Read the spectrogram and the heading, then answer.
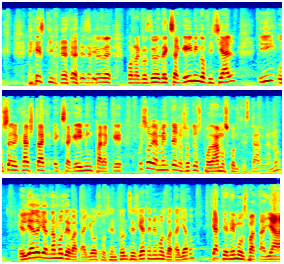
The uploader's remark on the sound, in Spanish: estuvimos en vivo desde la Final Nacional de Red Bull Batalla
